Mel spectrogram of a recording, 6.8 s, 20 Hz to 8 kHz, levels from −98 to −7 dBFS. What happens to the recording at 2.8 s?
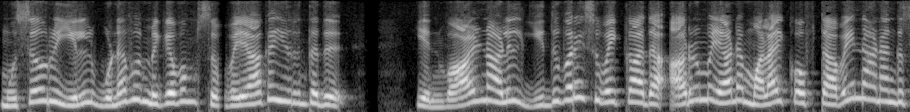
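At 2.8 s the audio is near the end of a stretch of repeated stalls (stutter) running from 2.17 to 2.86 s. Packets arrived late, so the jitter buffer ran dry six times. Each time, the receiver stretched the last sound to cover the wait, about 172 ms in total and a quarter of the span. The longest gap is 114 ms. Nothing is lost, but the sound drags and catches. The G.722 call path leaves nothing above 8 kHz.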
